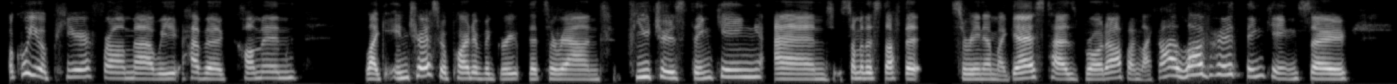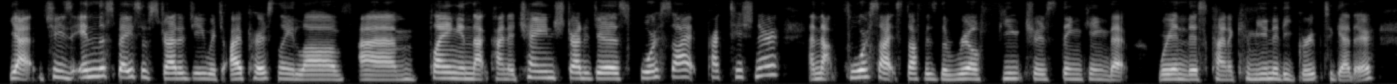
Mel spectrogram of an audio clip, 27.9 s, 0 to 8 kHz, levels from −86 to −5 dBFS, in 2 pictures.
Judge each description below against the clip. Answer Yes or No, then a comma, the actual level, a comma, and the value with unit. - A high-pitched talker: Yes, high, 200 Hz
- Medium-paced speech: Yes, average, 175 wpm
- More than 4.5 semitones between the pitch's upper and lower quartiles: Yes, average, 5.2 semitones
